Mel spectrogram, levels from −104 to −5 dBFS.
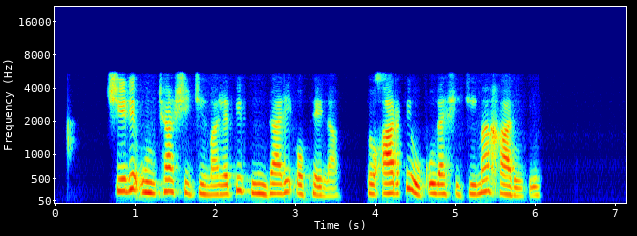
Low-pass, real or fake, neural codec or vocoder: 5.4 kHz; fake; codec, 16 kHz, 0.8 kbps, ZipCodec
